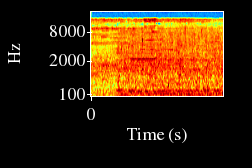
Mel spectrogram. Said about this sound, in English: She sits behind the wheel and drives the boat across the lake.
